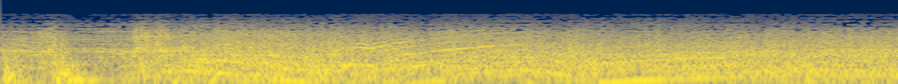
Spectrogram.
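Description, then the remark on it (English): A convertible car engine starts up with a few clunks, then roars steadily, its pitch climbing through gear changes as it pulls away, staying loud throughout. “Then he stepped into his convertible.”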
